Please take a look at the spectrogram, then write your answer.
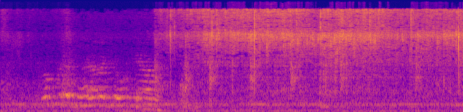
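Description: Spiced, semolina-coated food fries in a hot pan with a steady crackling sizzle that swells after pieces are added, while someone talks over it at first.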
